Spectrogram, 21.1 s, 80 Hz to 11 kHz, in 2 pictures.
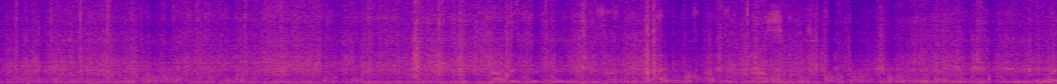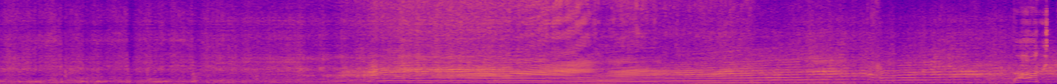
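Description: Murmur of voices for the first two-thirds, then a 1000 cc inline-four superbike engine, the Suzuki GSX-R1000, revs up hard and accelerates, its pitch climbing, dropping once at a gearshift and climbing again.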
